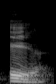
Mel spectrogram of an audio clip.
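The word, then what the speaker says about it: heir: हमारा आंसर होगा option A एयर। विद्यार्थी इस शब्द के उच्चारण पर भी ध्यान दें। शब्द का प्रोनाउंसिएशन है एय। इसमें एच साइलेंट है।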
